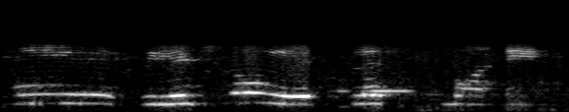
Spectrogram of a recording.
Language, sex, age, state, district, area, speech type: Telugu, female, 18-30, Andhra Pradesh, Eluru, rural, conversation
